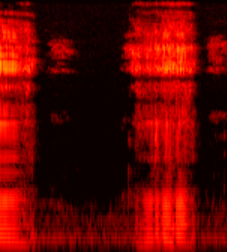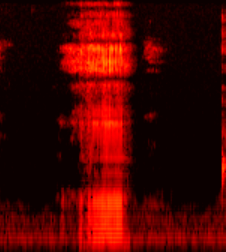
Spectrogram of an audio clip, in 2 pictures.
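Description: Loud, rumbling snores with a fluttering rattle, about one every two to three seconds, over a steady low hum. Snoring.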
